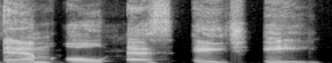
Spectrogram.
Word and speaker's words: Moshe: That's why we spelled trying to get it is spelled M O S H E and pronounced Moshe and it is taken from the root word or the verb rather Masha.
